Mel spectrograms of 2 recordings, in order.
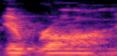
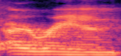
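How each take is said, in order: First: It uses the educated-sounding pronunciation. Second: It uses the less educated-sounding pronunciation. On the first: This is the proper form of the name. The speaker calls it right. "Iran is the proper pronunciation" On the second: People will still know what is meant. The speaker calls it wrong. "you'll sound less educated than me"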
